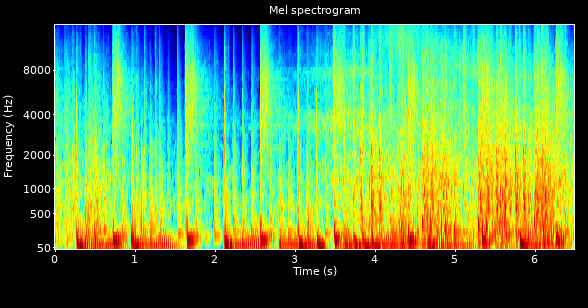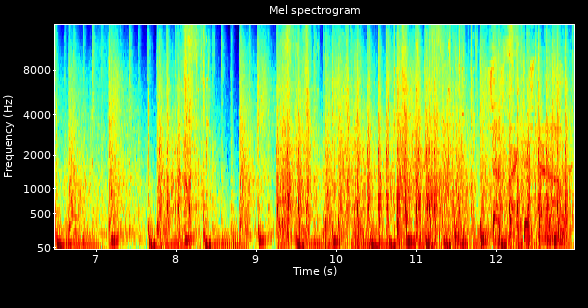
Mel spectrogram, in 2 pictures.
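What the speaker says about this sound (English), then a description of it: "Shots fired!" Sustained gunfire rattles through a gang showdown in the police game The Precinct, dense bursts and rapid automatic shots stacked over pulsing background music, loud and continuous throughout.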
